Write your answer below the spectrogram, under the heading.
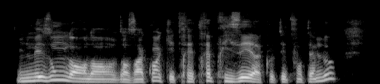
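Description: Against a quiet background, a man with a fairly high pitch speaks with lively intonation and a dark, mellow tone, the sound dry and close with no echo. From Paris region, France (Seine-et-Marne). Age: 40s. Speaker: renovation contractor and property investor. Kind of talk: casual interview. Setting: remote call from seaside in Spain.

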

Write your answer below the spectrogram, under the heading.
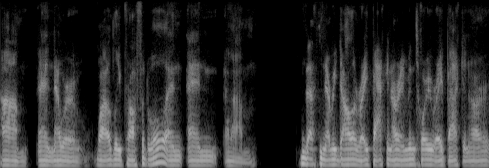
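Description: In an American accent, a man with a very deep, low pitch talks at a fairly quick pace with fairly even intonation, in a dry, close sound with no echo and a quiet background. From US South, Miami. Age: 40s. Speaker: company CEO. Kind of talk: casual chat.

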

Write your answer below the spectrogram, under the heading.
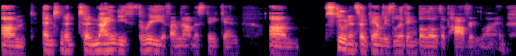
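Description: With a normal speaking voice, a man talks at a moderate pace and fairly low pitch, his intonation fairly even but his loudness swinging widely. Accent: American. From Amherst, Massachusetts. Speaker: author, artist and educator. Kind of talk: panel discussion.

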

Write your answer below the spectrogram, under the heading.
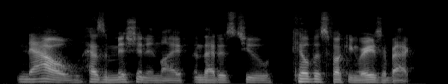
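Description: A man with an American accent and a bright, sharp tone, over a quiet background. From Arizona, US. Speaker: podcast host. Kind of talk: casual chat.

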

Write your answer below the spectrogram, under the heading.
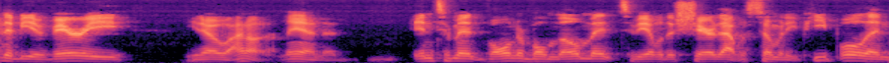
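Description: A man talks at a fast pace in a fairly low pitch. His tone is bright and sharp, with ordinary pitch variation.

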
